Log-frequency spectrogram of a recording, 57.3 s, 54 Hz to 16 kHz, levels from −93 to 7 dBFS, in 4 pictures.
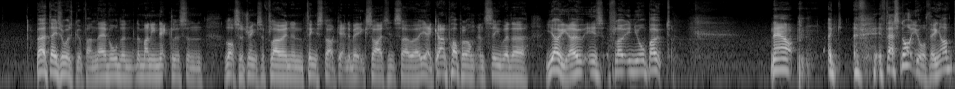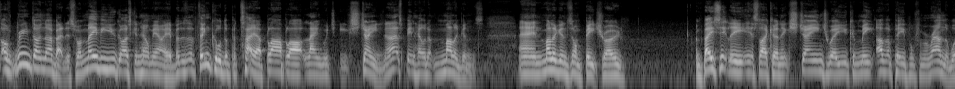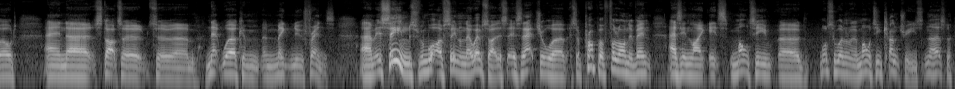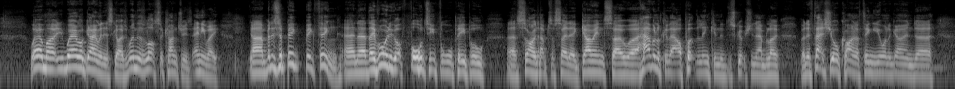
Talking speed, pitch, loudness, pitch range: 225 wpm, 140 Hz, -28 LUFS, 120-160 Hz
